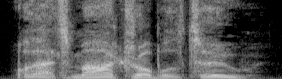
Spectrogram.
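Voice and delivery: murmured, with a husky edge. Narrator reads Ron's line to the others in a soft, husky murmur. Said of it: "murmured in a soft, husky voice".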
